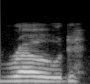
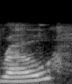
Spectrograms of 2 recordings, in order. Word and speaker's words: road: The word road came out as this word, row, which is Road.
